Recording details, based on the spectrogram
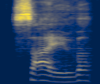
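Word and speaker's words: Sadhbh: who is Irish, and his wife, Sive. Think of the word save, but with a long I, Sive, even though it's pronounced or spelled S-A-D-B. Yeah.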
